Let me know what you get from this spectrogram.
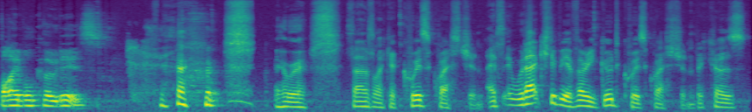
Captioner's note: chuckles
